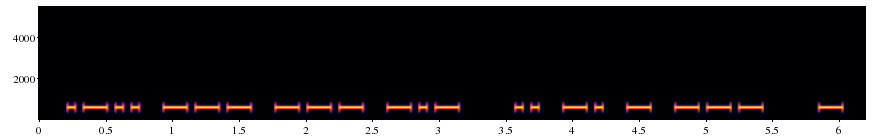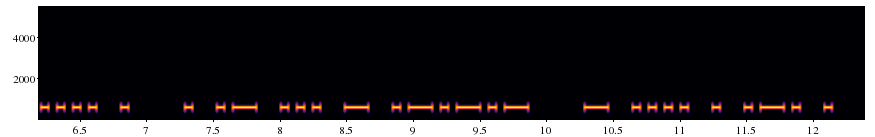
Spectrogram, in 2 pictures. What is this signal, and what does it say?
Morse code, heard as a keyed tone, about 20 wpm, 600 Hz. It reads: LOOK INTO THE EAST. THERE
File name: the old man and the sea / the old man and the sea part 1 20wpm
